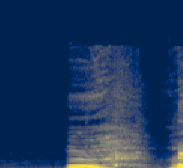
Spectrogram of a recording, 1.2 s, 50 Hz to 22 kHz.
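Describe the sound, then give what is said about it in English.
A voice imitates a long, drawn-out yawn with a sliding, falling pitch, followed after a brief pause by the start of another yawning sound, fairly loud, as people yawn down an aisle around 6 a.m. “And just this cacophony of yawns just down the aisle.”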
